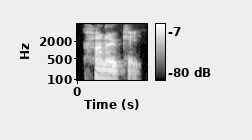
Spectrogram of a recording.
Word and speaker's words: Enoch: Okay, because the Hebrew Enoch is pronounced as Kanoki.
